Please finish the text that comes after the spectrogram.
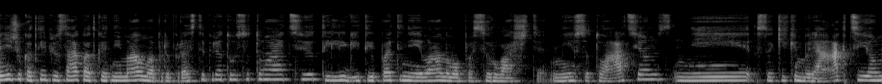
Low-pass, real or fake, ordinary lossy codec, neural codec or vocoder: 10.8 kHz; real; AAC, 64 kbps; none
